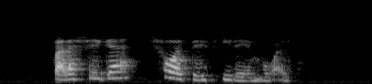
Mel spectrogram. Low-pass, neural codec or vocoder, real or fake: 3.6 kHz; vocoder, 24 kHz, 100 mel bands, Vocos; fake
